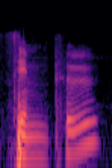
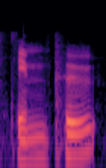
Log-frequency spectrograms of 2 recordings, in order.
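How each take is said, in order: The two takes are said the same way.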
